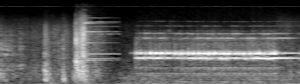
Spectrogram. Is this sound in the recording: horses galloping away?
no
